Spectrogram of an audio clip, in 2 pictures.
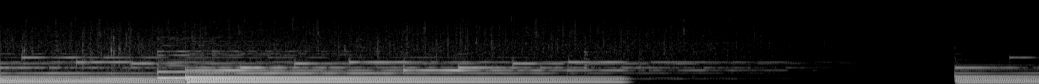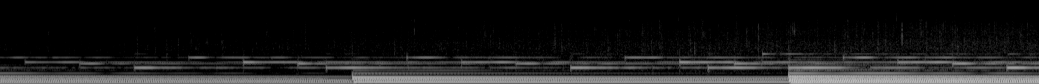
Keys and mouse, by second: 7.1 click, 8.0-11.2 drag, 12.7 click, 14.4 click, 16.3 click, 17.5-19.1 drag, 20.0-20.7 drag.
